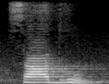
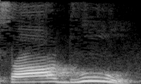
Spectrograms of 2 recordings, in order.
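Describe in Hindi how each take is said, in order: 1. अंतिम स्वर छोटा और जल्दी बोला जाता है। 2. अंतिम स्वर लंबा खींचा जाता है। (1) "जल्दी बोलते हैं" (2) "खींचते नहीं है, साधु इस तरह से नहीं बोलते हैं।"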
